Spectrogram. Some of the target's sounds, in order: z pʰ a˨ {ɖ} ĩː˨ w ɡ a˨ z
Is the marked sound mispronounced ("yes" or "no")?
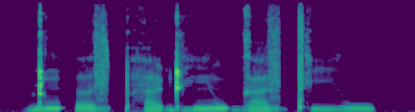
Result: yes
